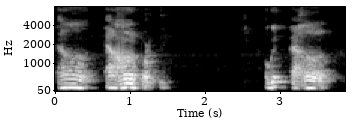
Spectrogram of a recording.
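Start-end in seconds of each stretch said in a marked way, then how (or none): 0.1-1.6 अगर with the r from the throat; अगर in German, r rolled back in the throat. Shown as a demonstration. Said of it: "आर को आर जो है वो याद रखिए नीचे साइड से निकलता है".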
